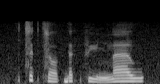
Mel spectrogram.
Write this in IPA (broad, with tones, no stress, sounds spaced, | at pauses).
t͡s ɐ˥ k̚ t͡s ɔː˨ k̚ j ɐ˥ k̚ f yː˨˩ n m aː˥ w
